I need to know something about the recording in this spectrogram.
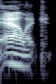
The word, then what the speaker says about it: Alex: all right then and his name is spelled Alex and they say Alec it's just the most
